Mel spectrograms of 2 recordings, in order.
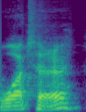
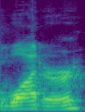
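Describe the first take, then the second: First: The t is clearly pronounced; final r is dropped. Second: The t in the middle sounds like a d. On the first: "English say water or water" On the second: "Americans say water with a D"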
